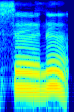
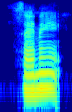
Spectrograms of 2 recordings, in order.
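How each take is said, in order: First: The vowels are eu sounds. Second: The vowels are plain e sounds. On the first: The speaker calls it right. "Tapi seuneu, tah ieu huruf vokalna E" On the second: The speaker calls it wrong. "sanes oge sene"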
